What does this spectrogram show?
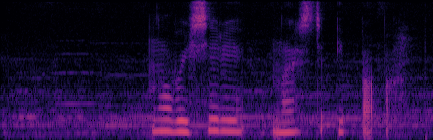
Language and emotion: Russian, neutral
